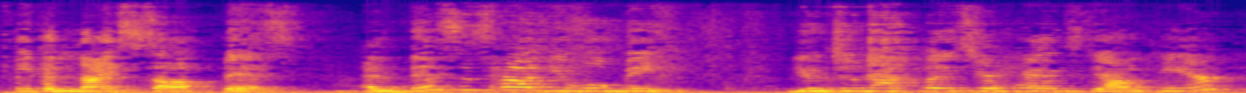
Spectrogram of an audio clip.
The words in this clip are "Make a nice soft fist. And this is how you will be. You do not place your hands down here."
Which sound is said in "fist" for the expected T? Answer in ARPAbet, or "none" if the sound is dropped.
none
